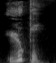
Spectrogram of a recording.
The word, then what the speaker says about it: Loki: Por cierto, curiosamente, en los idiomas escandinavos, eh, clásicos, el sueco, noruego y el danés, su nombre es Loki y se pronuncia Luke.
